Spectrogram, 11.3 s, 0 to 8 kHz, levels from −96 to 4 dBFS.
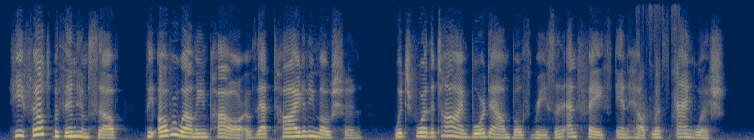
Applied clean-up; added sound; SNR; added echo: neural separator model SepFormer DNS4.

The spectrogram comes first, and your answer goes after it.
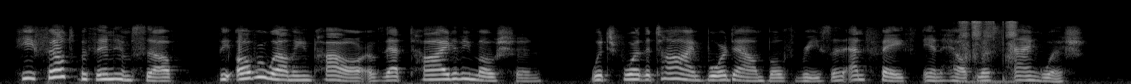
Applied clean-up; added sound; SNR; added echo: none; Writing; 12 dB; none.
